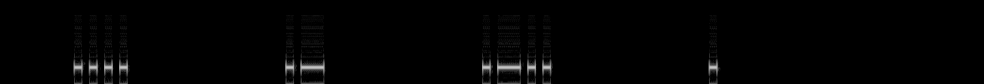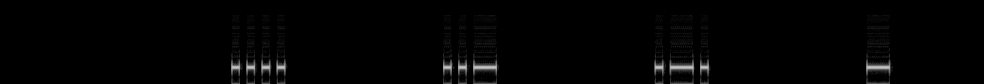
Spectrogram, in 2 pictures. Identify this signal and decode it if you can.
Morse code, heard as a keyed tone, about 16 wpm, spaced as for 5 wpm, 800 Hz. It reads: HALE HURT
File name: Prefixes / By First Letter / Hs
